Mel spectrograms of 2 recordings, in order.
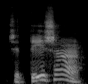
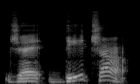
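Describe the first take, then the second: First: Higher-pitched déjà, smooth "zh" and no "tch"; affrication removed. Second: Déjà with a hard "tch" in the middle, drawn out; very slow déjà, its "j" hardened to "tch"; affricated French. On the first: Teacher redoes the line after removing affrication, unaffricated déjà. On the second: Teacher tests a sound he finds not very nice, affricated déjà. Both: Shown as a demonstration. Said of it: "remove the affrication".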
